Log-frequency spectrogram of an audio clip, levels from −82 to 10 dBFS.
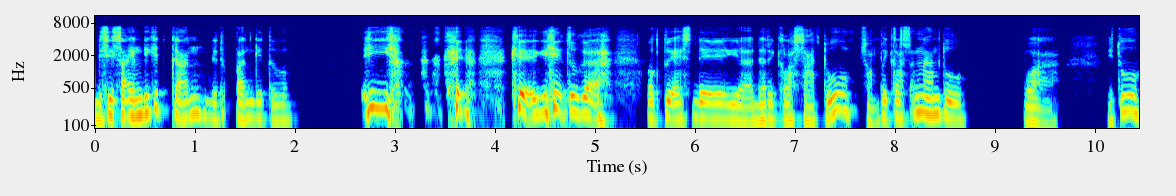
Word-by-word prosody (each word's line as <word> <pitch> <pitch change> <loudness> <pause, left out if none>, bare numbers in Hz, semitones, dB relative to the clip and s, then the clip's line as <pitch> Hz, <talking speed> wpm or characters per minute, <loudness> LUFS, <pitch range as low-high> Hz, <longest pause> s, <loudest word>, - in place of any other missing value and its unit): disisain 155 +4 +3
dikit 195 +3 -1
kan 155 -1 -1
di 130 - -5
depan 135 -1 -4
gitu. 125 -2 -8 0.8
Iya, 215 - +5 0.5
kayak - - +3 0.4
kayak 395 - +7 0.2
gitu, 180 -4 +3
Kak. 170 - +3 0.3
Waktu 135 -1 0
SD 135 +2 -3 0.4
iya, 115 - -3
dari 125 0 -2
kelas 125 0 -3
1 160 - -1
sampai 115 +5 -5
kelas 145 +2 -3
6 170 -2 +2
tuh. 130 -5 -1 0.6
Wah, 105 -3 -5 0.5
itu 180 +10 -2
145 Hz, 130 wpm, -23 LUFS, 125-170 Hz, 0.8 s, kayak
